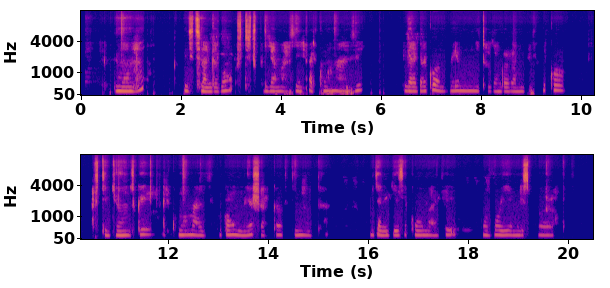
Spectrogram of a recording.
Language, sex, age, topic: Kinyarwanda, female, 18-24, health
